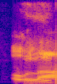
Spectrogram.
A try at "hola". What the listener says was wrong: Hola. You just leave out the H.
